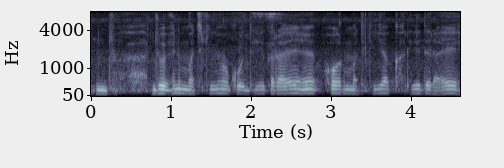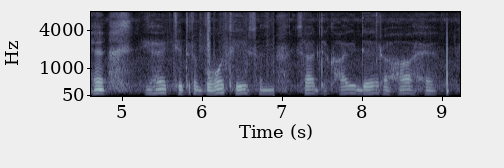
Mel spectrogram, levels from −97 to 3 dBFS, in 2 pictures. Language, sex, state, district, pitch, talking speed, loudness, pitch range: Hindi, male, Uttar Pradesh, Jalaun, 125 Hz, 145 wpm, -37 LUFS, 120-130 Hz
